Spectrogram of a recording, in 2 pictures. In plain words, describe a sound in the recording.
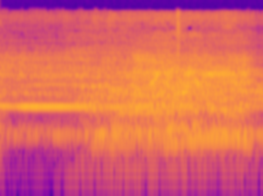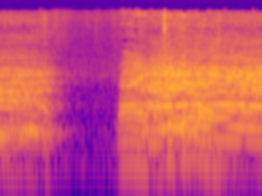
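Cows moo loudly close by.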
